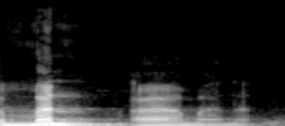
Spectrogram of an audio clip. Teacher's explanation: Maka nun itu harus dibaca jelas, tidak boleh dengung. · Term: idhar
